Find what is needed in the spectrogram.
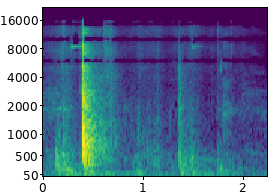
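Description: An iPhone 14 Pro fitted with a cheap tempered-glass screen protector, dropped and hitting the floor: one sharp, loud clatter just under half a second in, then a smaller knock about a second later. The phone and glass come through the drop undamaged.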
